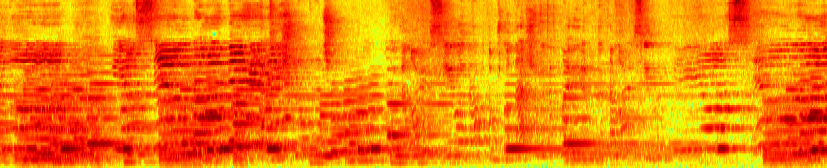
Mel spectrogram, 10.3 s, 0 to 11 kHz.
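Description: A 12-year-old boy singing a classical song in a treble voice, accompanied on a grand piano. The singing breaks off for a few seconds in the middle over softer piano, then comes back near the end.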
